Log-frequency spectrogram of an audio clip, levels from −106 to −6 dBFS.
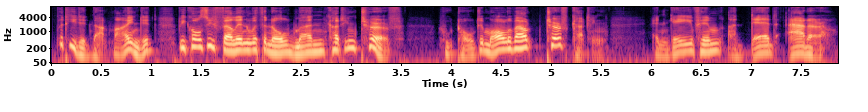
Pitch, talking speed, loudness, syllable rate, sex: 145 Hz, 220 wpm, -19 LUFS, 5.4 syllables/s, male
